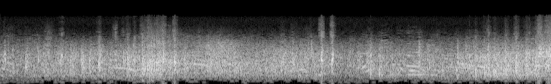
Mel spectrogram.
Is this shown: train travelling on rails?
no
